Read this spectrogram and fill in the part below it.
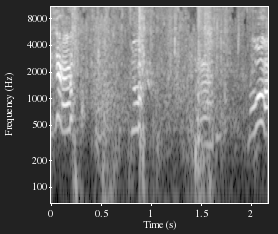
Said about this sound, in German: Ich höre ihn, aber wo ist er? Ich sehe ihn nicht. Wow! Hilfe! Schon wieder ein Spritzer!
